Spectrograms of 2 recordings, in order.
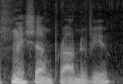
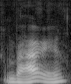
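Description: First: Said in the usual way. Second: Talking through toothpaste; words round a toothbrush; mouth full. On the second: Real, not acted.

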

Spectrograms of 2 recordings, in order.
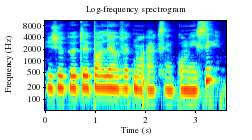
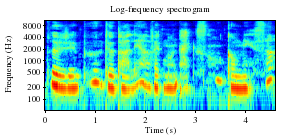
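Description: First: Said in the usual way. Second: Flirtatious. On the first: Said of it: "which one I was trying to sound flirtatious in". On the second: Shown as a demonstration. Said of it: "trying to sound flirtatious in".

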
